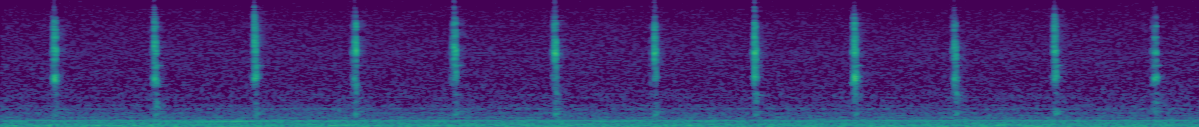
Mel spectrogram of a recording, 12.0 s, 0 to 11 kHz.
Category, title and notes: Sound effects > Objects / House appliances
Clock Ticking
I placed a large wall clock on the carpet with my recorder right up against the mechanical part of the clock and recorded it. Loops perfectly for any scene needing just an ambient clock sound ticking! Used in my visual novel: R(e)Born_ Recorded with Sony ICD-UX570, referenced with AKG K240.
clock, tic, time, wall-clock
